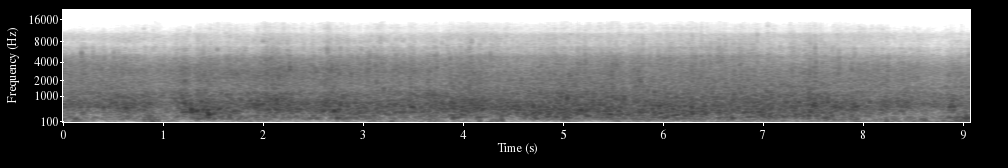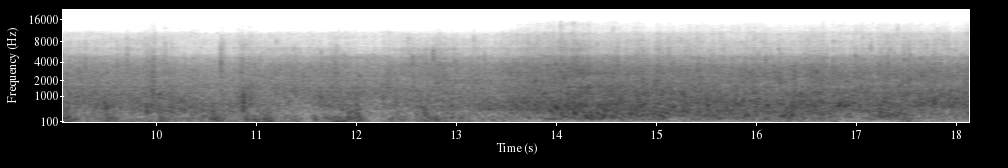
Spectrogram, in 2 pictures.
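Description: Water splashes as feet wade through a stream.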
